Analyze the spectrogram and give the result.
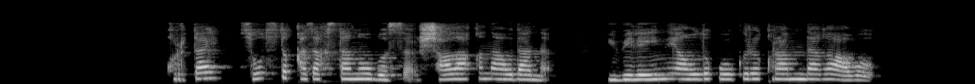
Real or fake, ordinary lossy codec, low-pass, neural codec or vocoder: real; none; 7.2 kHz; none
